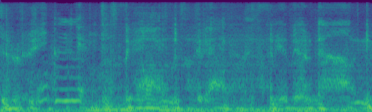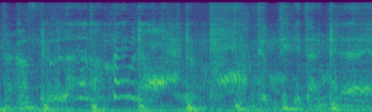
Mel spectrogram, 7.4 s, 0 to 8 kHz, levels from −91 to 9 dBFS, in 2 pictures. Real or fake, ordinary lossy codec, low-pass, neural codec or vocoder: fake; none; 7.2 kHz; codec, 16 kHz, 1 kbps, FunCodec, trained on LibriTTS, 50 frames a second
